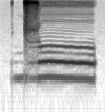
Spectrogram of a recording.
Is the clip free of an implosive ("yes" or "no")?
yes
